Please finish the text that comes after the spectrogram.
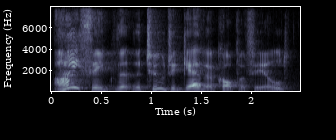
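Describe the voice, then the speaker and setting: A man's voice: on the low side, huge pitch swings, moderate pace, a little mellow. An actor reading as an earnest, kindly young man who speaks thoughtfully and a little hesitantly. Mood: puzzled.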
